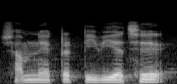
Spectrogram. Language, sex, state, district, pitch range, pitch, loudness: Bengali, male, West Bengal, Cooch Behar, 105-110 Hz, 110 Hz, -15 LUFS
